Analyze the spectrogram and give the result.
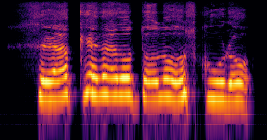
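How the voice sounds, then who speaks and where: A man putting on a hoarse, trembling teenage bully who has been badly frightened, stumbling and stammering. The voice sits far above the reader's own and crawls along slowly, recorded dry and close. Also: very high voice, steady tone, no echo, pitched above the performer's own voice. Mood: shaken. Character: spoiled hulking teen boy, shaken and scared.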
